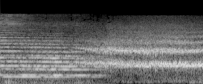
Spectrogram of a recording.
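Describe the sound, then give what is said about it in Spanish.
A car's tires screech loudly and steadily as it skids to a halt, nearly hitting a child who crossed without looking; the harsh squeal holds for about two seconds with no voices present. “Un niño cambió de acero sin mirar y casi le pilla un coche.”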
